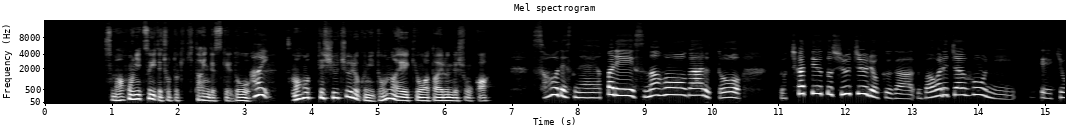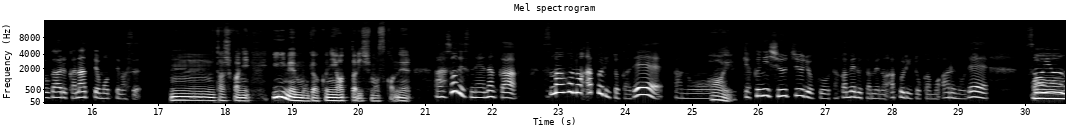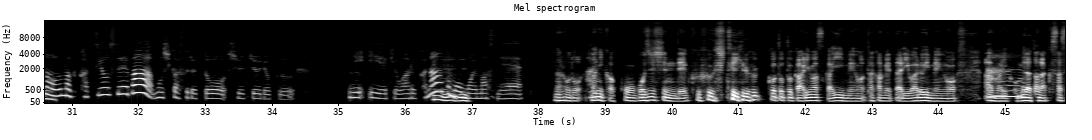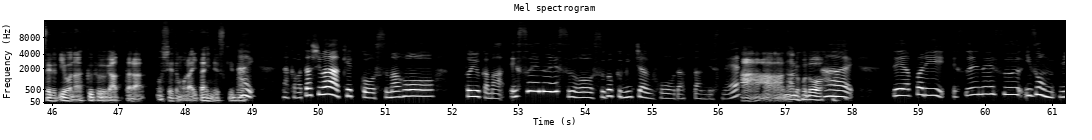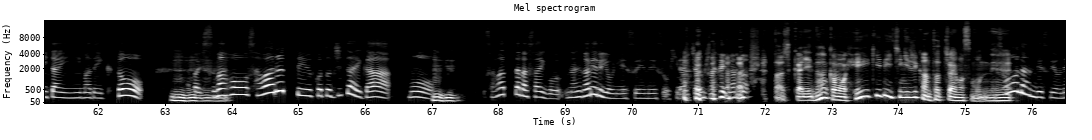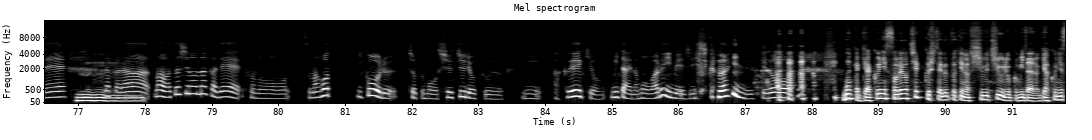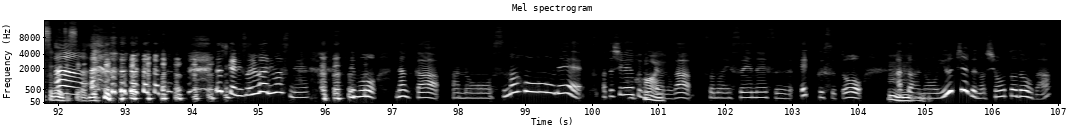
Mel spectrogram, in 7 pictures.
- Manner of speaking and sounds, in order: laughing while speaking: "工夫している"; chuckle; laugh; laughing while speaking: "みたいな"; laughing while speaking: "しかないんですけど"; laugh; laugh
- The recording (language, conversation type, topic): Japanese, podcast, スマホは集中力にどのような影響を与えますか？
